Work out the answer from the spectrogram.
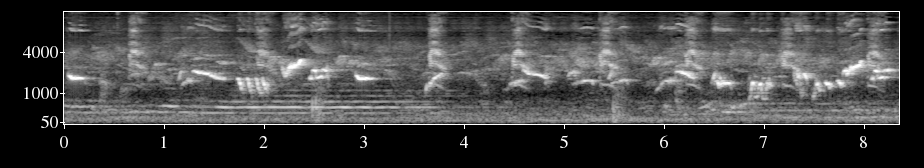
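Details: White-rumped shama kept in a cage, stirred up at the sight of a rival bird, pouring out rapid varied chattering and whistled notes in repeated bursts over a constant background hum.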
